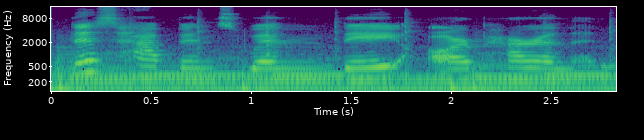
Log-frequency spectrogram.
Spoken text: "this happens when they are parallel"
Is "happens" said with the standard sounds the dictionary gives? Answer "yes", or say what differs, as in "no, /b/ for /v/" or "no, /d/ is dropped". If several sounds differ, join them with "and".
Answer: yes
